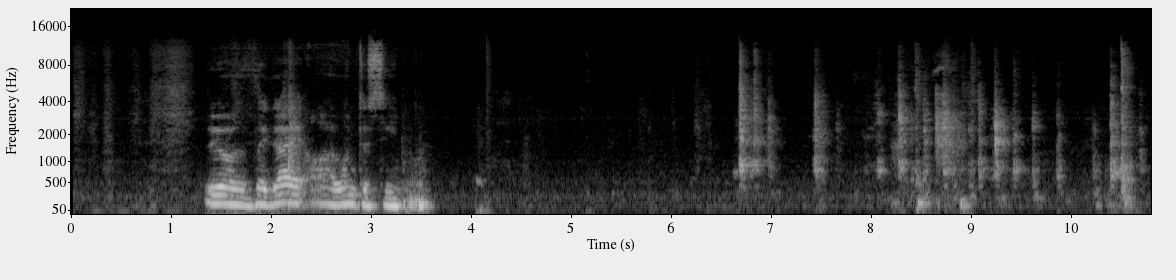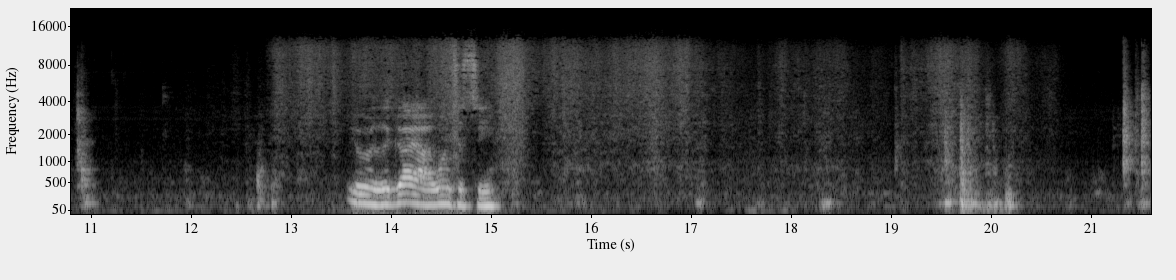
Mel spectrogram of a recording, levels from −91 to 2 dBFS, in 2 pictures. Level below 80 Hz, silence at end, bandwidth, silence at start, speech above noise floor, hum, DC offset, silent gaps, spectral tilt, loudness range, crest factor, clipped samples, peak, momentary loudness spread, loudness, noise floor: -58 dBFS; 0 s; 13.5 kHz; 1 s; 40 dB; none; under 0.1%; none; -6 dB/octave; 17 LU; 20 dB; under 0.1%; -12 dBFS; 24 LU; -29 LUFS; -65 dBFS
